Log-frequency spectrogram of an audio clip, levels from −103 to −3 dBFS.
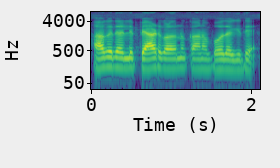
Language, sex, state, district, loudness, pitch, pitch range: Kannada, male, Karnataka, Koppal, -19 LUFS, 140 Hz, 135-150 Hz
